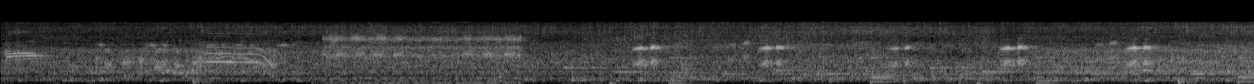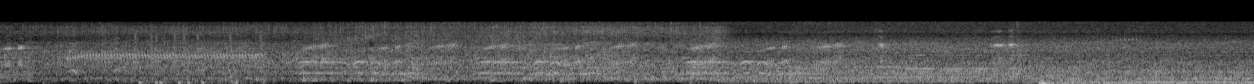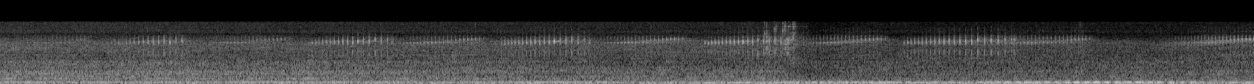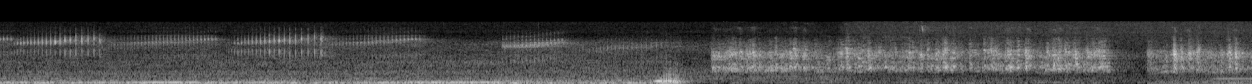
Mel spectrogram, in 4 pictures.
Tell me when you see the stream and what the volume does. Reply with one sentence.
You can hear the stream from 0.0 to 50.0 s, getting louder then quieter.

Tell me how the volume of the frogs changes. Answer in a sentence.
The volume of the frogs goes up.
